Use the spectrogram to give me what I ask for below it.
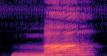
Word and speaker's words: Marrón: Don't forget to double your R. Marrón.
